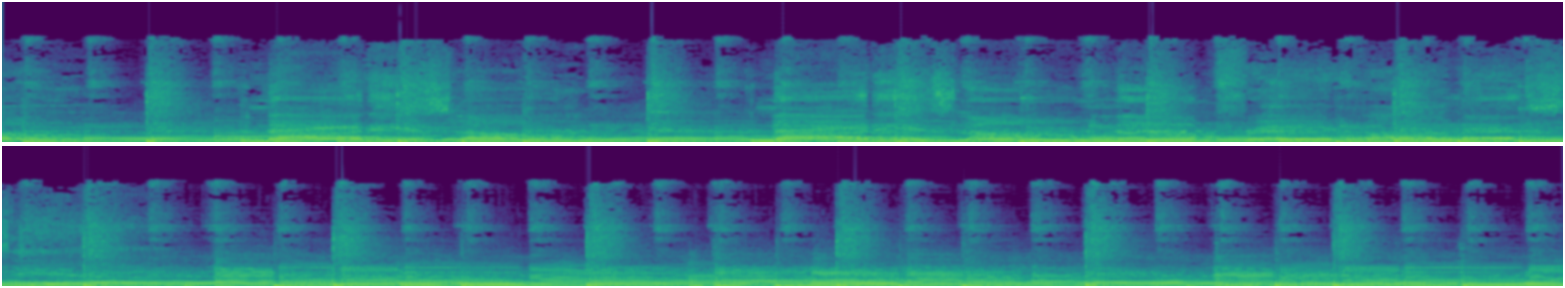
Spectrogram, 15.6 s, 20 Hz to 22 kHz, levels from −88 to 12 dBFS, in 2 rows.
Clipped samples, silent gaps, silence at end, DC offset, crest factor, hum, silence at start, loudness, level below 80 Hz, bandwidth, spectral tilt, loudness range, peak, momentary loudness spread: under 0.1%; none; 0 s; under 0.1%; 10 dB; none; 0 s; -10 LUFS; -16 dBFS; 17 kHz; -5.5 dB/octave; 1 LU; 0 dBFS; 3 LU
